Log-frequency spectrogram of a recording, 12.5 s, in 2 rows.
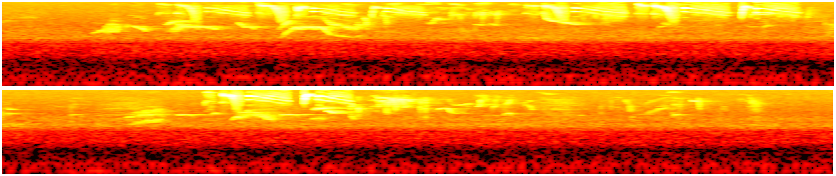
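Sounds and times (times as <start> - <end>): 
Great tit calls: 1.0 - 6.1, 7.2 - 9.3.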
